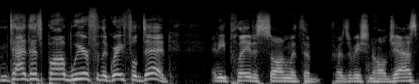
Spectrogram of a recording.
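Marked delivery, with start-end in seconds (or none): 0.1-1.7 high-pitched, loud, shouted call-out. Retelling answering a father at a packed show: retelling own past yell. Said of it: "and I'm yelling".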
